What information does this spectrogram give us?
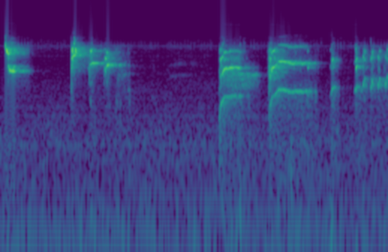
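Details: Red siskin from Venezuela giving short separated high phrases of bright chirps and twittering notes, with quiet gaps between bursts; no other sounds.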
